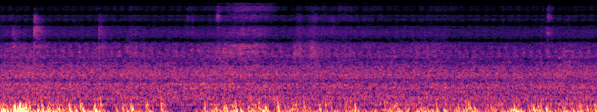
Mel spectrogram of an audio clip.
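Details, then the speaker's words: Pedestal fan on low speed, described as very quiet, with a broken oscillator: a low hum with a loose, uneven rattle through its steady whoosh, and the fan shaking a lot; fan rattle. "Guys can hear the fan is rattling. And it is shaking a lot, too."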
